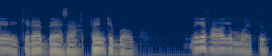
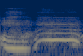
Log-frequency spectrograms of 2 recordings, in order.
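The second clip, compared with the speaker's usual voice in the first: short, very high-pitched laugh; embarrassed laugh. Real, not acted. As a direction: break into a brief high giggle. Contestant laughs while greeting wife.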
